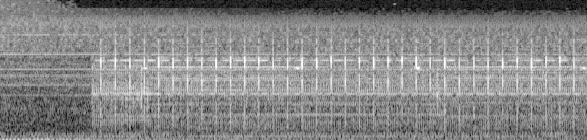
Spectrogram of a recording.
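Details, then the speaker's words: iEFIS audio alerts in an ICP Savannah S kitplane, heard through headset with battery, EFIS and radio on: repeated short alert tones harsh, buzzy and gritty; distortion from excessive EFIS audio output voltage overdriving the input, manufacturer to be consulted on adapting it. "Como hemos podido escuchar, el audio sale, se oye, pero es aún peor la distorsión que tiene por el tema del nivel de tensión que sale por la salida del EFIS."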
